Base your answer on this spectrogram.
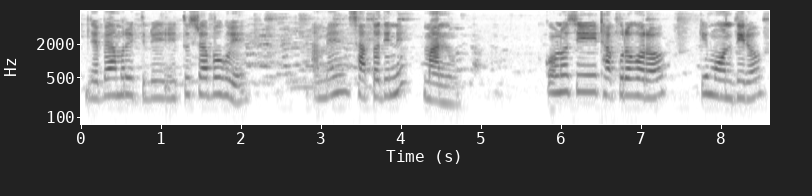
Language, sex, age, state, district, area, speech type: Odia, female, 60+, Odisha, Balasore, rural, spontaneous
